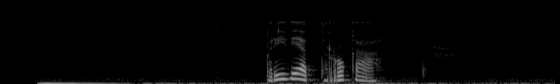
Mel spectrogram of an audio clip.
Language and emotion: Russian, positive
